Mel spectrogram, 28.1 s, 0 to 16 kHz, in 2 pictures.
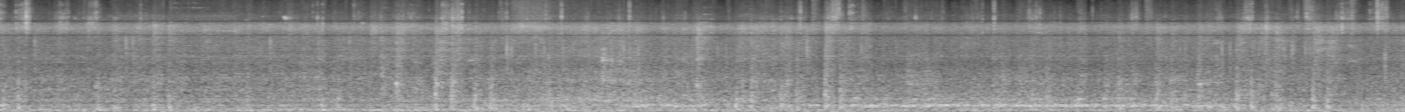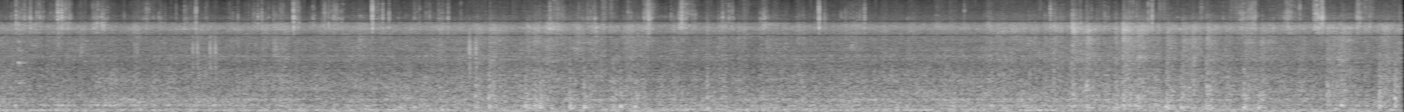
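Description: London Underground Piccadilly line train, 1973 Tube Stock, heard from inside the carriage running at speed on open-air track: a steady rumble of wheels on rails with clickety-clack from the rail joints. A low hum swells for a few seconds about a third of the way in.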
